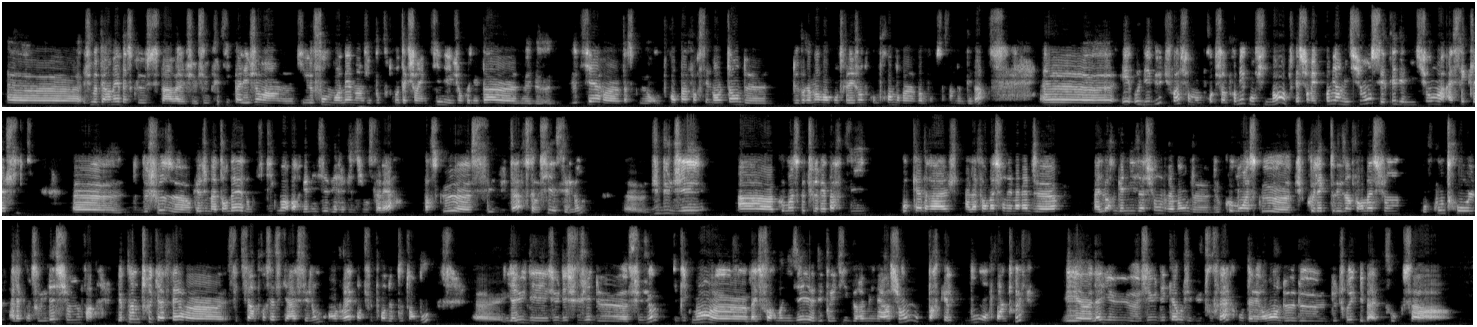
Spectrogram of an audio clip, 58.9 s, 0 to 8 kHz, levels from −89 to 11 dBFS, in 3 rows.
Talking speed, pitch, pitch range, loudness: 235 wpm, 200 Hz, 180-230 Hz, -19 LUFS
